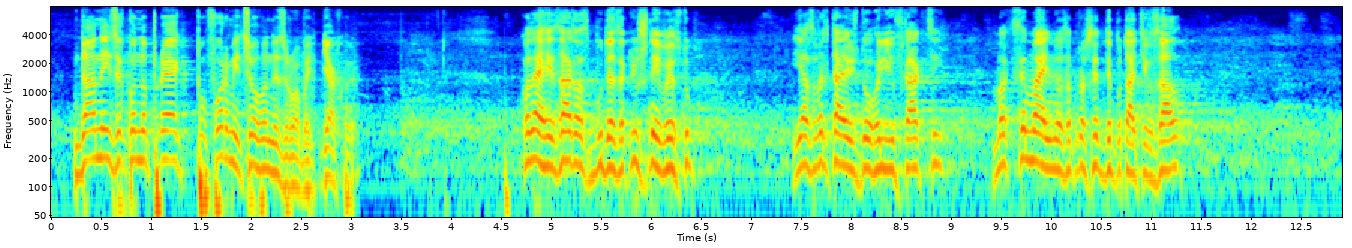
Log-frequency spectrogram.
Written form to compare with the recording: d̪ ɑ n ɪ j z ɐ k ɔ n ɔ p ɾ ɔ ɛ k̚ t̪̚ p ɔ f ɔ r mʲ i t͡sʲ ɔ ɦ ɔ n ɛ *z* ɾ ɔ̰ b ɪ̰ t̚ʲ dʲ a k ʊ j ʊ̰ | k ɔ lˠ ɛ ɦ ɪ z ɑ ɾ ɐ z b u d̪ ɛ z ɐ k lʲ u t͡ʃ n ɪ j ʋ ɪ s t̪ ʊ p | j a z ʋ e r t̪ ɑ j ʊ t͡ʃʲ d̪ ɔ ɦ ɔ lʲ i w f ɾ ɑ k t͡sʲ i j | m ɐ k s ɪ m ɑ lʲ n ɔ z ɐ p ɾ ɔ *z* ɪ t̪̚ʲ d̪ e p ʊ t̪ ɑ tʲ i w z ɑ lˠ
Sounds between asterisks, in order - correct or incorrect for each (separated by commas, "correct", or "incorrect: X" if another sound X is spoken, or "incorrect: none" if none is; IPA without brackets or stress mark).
correct, incorrect: s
